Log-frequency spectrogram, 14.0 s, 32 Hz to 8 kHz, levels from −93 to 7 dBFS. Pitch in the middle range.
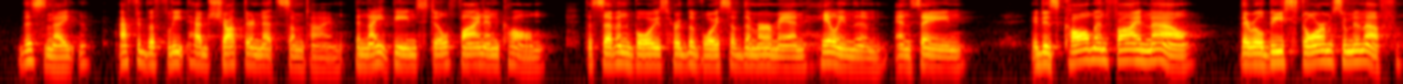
No: low, 120 Hz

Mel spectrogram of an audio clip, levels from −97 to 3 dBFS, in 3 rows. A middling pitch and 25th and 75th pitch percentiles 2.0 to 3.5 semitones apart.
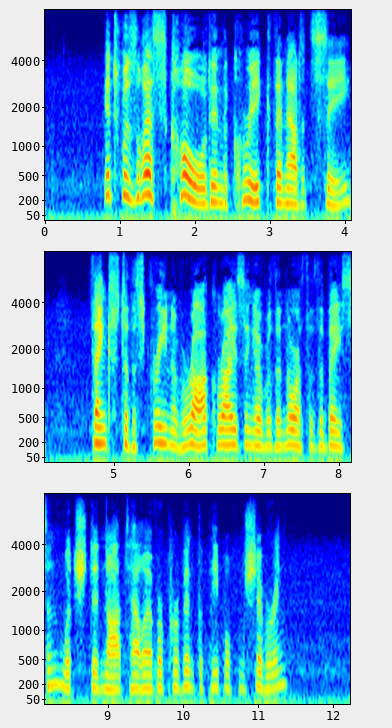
Yes: medium, 165 Hz; average, 2.8 semitones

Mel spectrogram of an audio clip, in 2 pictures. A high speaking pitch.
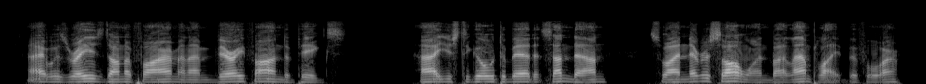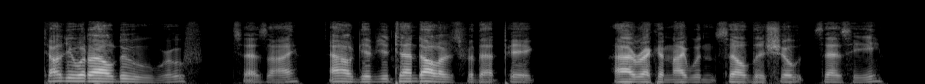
No: low, 120 Hz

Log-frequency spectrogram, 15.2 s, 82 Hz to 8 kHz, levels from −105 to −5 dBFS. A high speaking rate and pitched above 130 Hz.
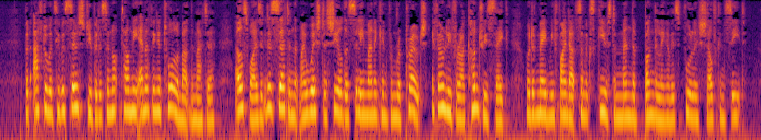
Yes: fast, 215 wpm; medium, 185 Hz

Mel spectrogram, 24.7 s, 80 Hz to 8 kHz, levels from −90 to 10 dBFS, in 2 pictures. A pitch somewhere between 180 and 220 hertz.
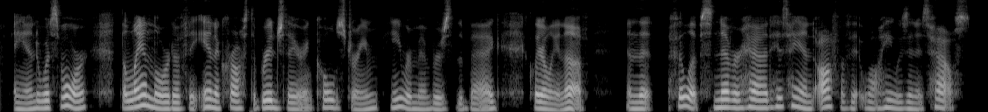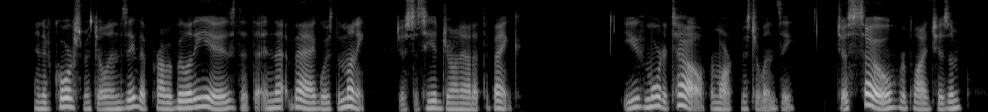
Yes: medium, 185 Hz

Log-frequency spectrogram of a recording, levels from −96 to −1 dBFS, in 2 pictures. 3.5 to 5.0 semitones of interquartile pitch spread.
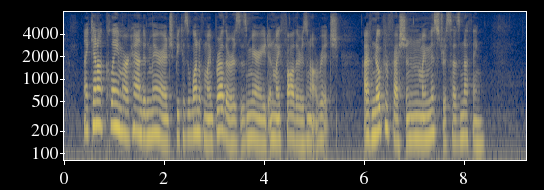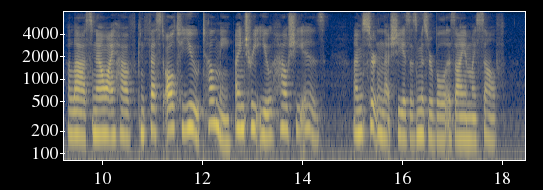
Yes: average, 3.8 semitones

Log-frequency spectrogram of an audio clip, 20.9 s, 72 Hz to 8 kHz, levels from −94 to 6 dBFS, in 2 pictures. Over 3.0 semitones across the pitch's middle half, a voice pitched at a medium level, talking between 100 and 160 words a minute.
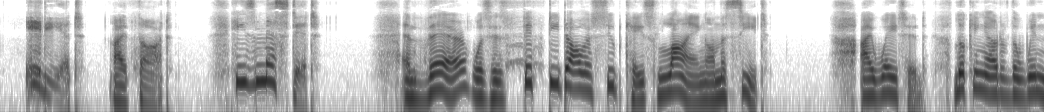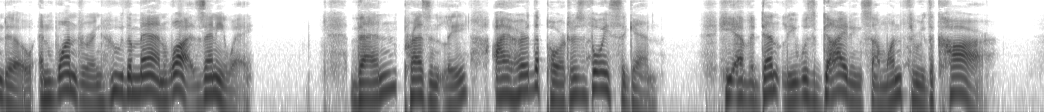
Yes: wide, 5.6 semitones; medium, 145 Hz; average, 140 wpm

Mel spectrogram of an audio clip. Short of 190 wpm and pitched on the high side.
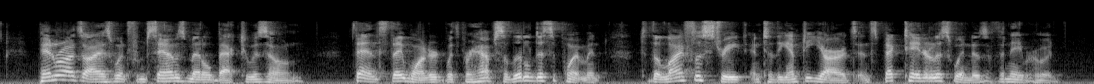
No: average, 180 wpm; low, 120 Hz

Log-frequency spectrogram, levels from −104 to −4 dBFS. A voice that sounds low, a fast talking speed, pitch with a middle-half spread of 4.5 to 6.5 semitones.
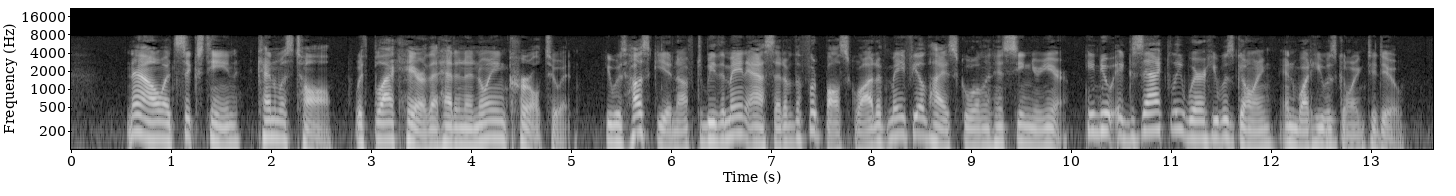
Yes: low, 130 Hz; fast, 225 wpm; average, 5.2 semitones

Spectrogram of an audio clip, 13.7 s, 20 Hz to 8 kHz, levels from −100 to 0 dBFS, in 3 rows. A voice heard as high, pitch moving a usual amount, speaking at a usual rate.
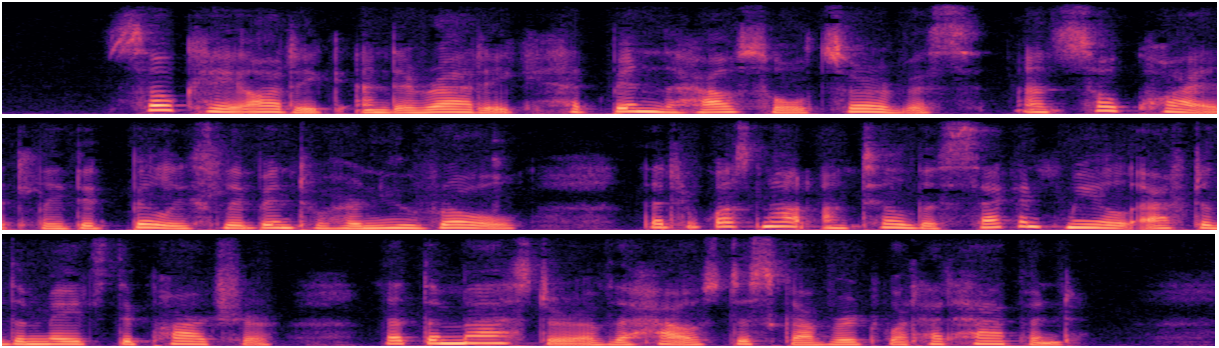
Yes: high, 195 Hz; average, 4.8 semitones; average, 180 wpm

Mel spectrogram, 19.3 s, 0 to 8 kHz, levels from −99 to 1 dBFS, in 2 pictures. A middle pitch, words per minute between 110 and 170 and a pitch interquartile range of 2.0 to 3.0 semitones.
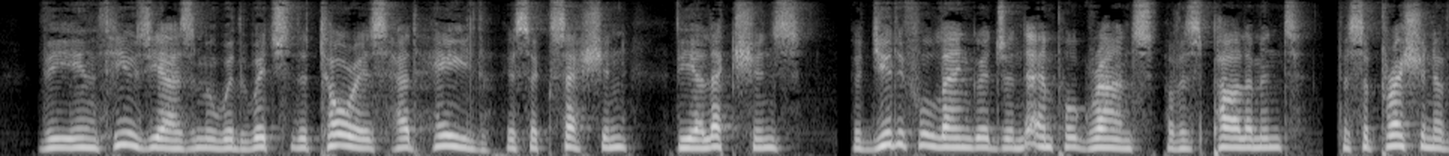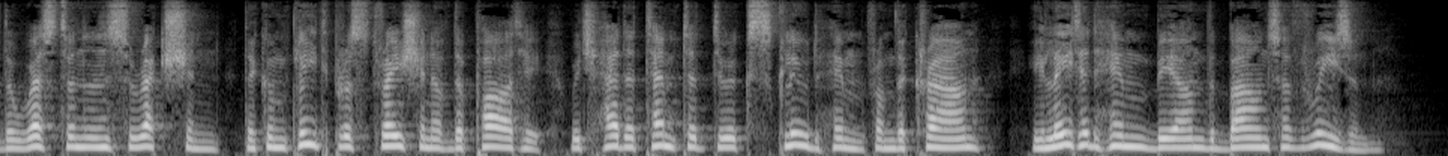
Yes: medium, 175 Hz; average, 150 wpm; narrow, 2.5 semitones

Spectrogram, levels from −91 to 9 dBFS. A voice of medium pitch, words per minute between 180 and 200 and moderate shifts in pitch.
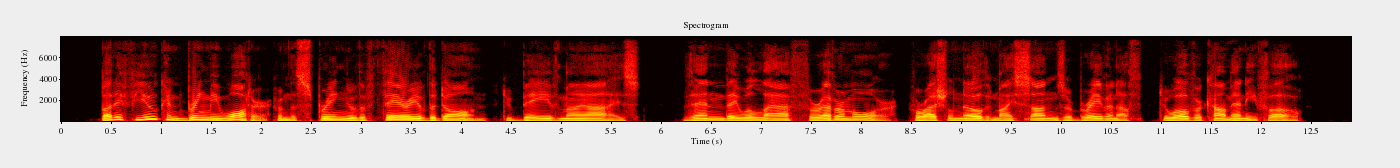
Yes: medium, 145 Hz; average, 185 wpm; average, 3.5 semitones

